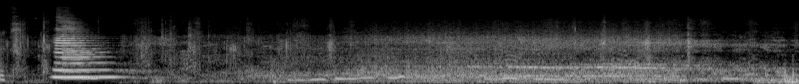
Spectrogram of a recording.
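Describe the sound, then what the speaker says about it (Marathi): A loud train horn blasts once near the start, followed by the steady rumble of a train rolling in, continuing to the end. "आली ट्रेन आली आली ट्रेन आली"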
